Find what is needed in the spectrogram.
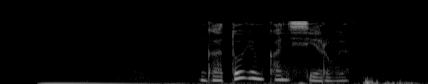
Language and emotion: Russian, neutral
